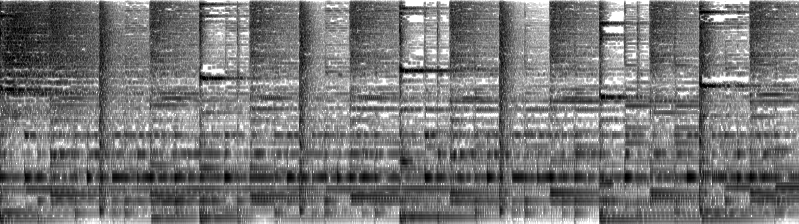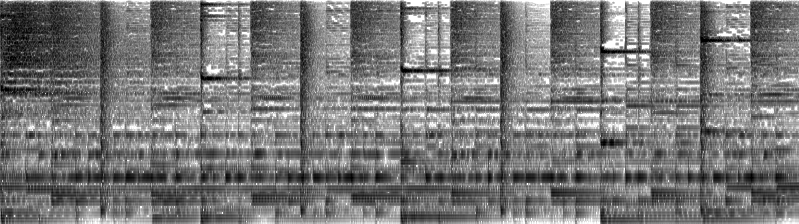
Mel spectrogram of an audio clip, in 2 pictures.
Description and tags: A music loop to be used in storydriven and reflective games with puzzle and philosophical elements.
